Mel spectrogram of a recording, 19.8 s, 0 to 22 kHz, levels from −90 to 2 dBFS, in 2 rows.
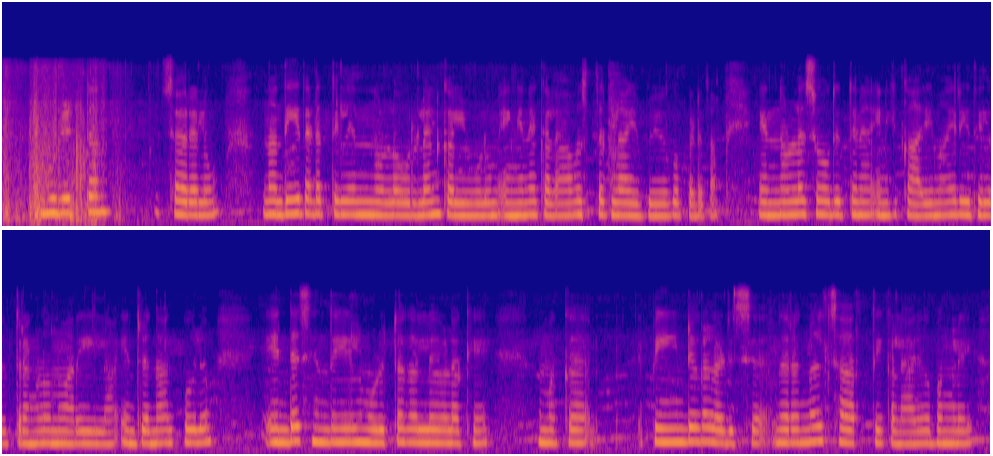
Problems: low volume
